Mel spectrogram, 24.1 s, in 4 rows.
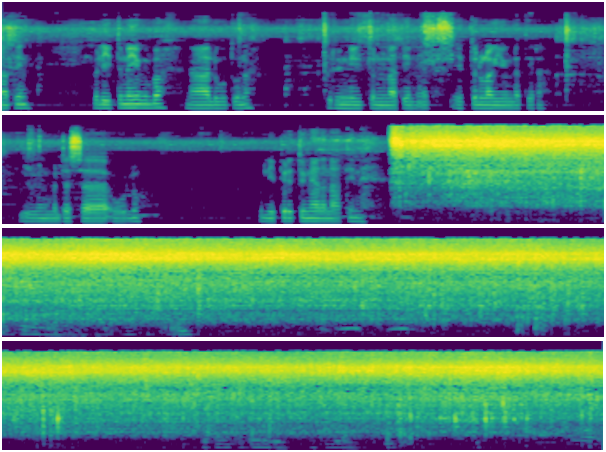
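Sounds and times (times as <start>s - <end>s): fish frying in hot oil: 9.9s - 24.0s.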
